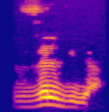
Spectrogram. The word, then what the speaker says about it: Sylvia: In German language, S sounds as Z. A very common name for girls, Sylvia, which starts with S. And we call it Sylvia, not Sylvia.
